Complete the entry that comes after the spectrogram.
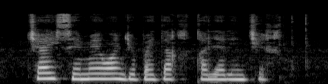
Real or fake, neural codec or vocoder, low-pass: real; none; 10.8 kHz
